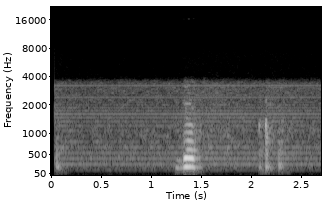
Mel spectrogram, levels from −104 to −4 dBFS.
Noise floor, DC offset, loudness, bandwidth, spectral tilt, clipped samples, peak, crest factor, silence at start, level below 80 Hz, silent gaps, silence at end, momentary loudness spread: -52 dBFS; under 0.1%; -31 LUFS; 3.8 kHz; -5.5 dB/octave; under 0.1%; -14 dBFS; 22 dB; 0.05 s; -82 dBFS; none; 0.05 s; 23 LU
